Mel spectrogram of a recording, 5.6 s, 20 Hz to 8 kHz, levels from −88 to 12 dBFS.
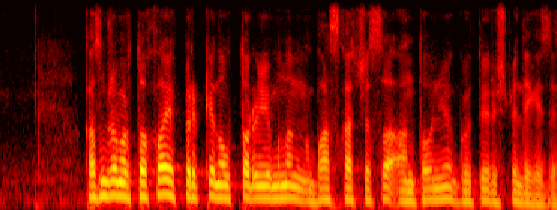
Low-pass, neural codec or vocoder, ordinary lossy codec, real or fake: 7.2 kHz; none; Opus, 16 kbps; real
